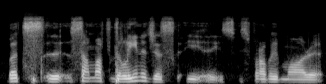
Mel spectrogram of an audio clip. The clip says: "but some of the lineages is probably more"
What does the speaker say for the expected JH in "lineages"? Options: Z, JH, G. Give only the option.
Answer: Z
